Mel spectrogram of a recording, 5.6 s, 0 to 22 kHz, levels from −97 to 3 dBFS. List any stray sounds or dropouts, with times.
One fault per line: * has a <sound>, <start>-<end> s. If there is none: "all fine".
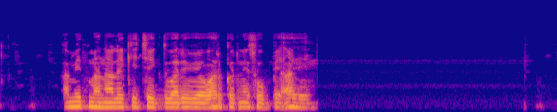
all fine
